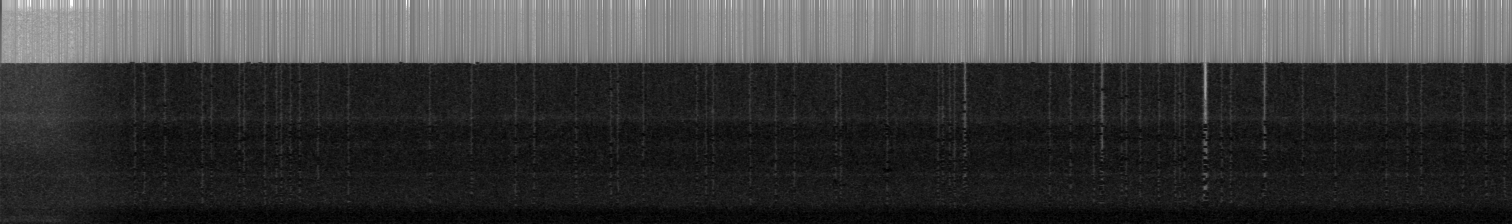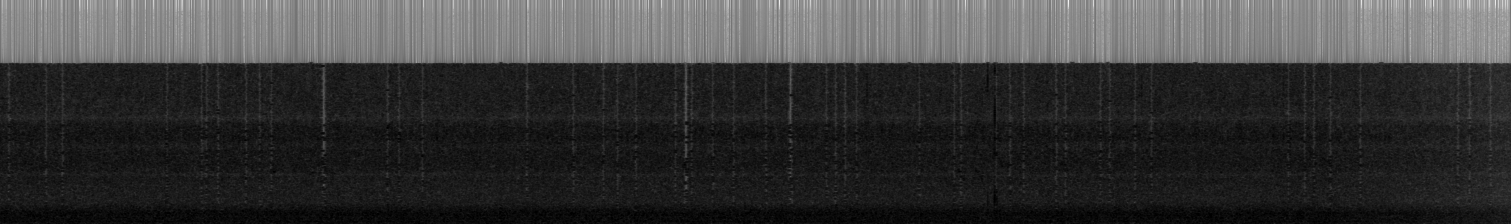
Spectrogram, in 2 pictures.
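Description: Shallow mountain stream rushing over rocks and a small cascade, a steady unbroken water noise. It fades in over the first second or two and fades out near the end.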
